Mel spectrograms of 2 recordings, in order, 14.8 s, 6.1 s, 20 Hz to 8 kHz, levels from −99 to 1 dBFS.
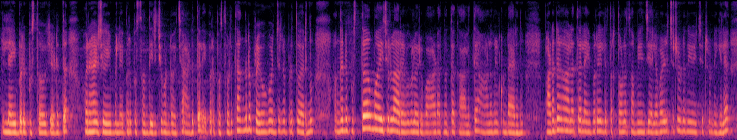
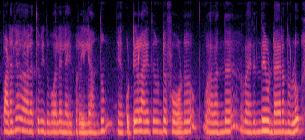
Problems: none marked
